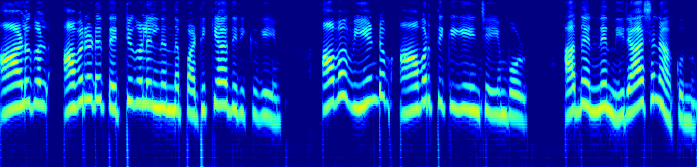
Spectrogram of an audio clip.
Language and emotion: Malayalam, angry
